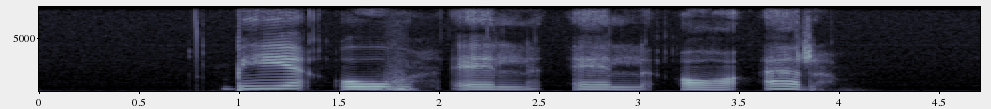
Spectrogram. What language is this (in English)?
Swedish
